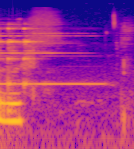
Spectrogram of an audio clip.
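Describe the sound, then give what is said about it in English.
A single bright bell ding, rung in a trivia game to mark a correct answer, its clear ringing tone sustaining and slowly fading over a second or so, followed by a faint click. “Germany is correct. Ring the bell.”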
